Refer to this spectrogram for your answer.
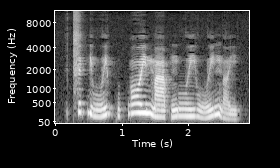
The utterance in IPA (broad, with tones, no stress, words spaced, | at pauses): t͡sɪ˥k̚juː˨˥j kʷɪ˨˥k̚ɔː˥j maː˧p̚ŋuː˧j uː˨˥jŋɐ˨˩j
